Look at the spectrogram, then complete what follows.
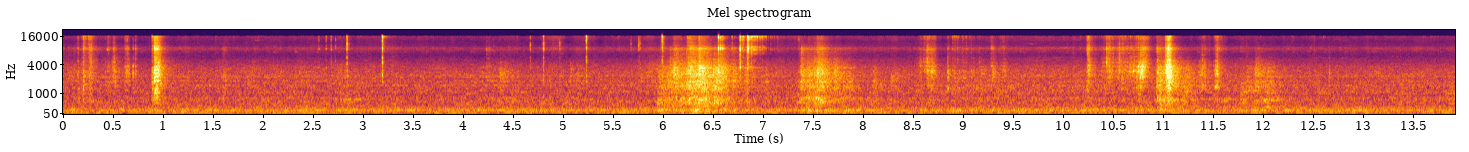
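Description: Scissors cutting a strip of cloth, two snips about a second apart, amid the rustle of the cloth being handled, over a steady low hum. There is a sharp click later on.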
